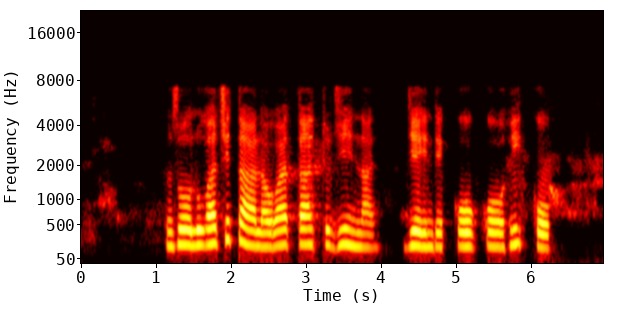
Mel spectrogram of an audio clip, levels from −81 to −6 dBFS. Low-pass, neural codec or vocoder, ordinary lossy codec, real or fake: 7.2 kHz; codec, 16 kHz, 0.8 kbps, ZipCodec; AAC, 48 kbps; fake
